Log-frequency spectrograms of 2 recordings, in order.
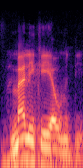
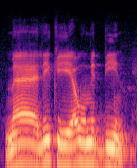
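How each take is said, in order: First: The first vowel of the first word is short. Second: The first vowel of the first word is long. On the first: This reading is used in the second prayer unit. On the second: This reading is used in the first prayer unit.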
